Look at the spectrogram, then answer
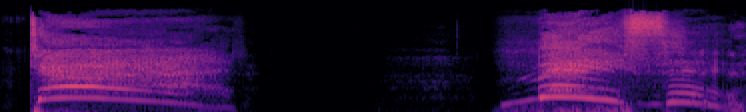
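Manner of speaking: shrill, very high acted yell, dad stretched long. The speaker acts out for the listener what the listener yelled, retelling a yell. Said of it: "I think this is what you yelled".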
